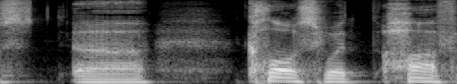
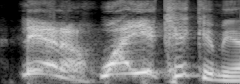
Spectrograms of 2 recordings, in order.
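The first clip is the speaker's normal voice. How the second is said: mimicking Mickey. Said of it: "and he goes".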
